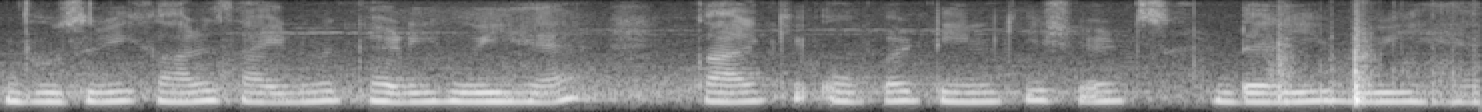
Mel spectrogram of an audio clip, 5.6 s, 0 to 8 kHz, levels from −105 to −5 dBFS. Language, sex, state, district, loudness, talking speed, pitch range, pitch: Hindi, female, Uttar Pradesh, Budaun, -24 LUFS, 175 wpm, 195-210 Hz, 205 Hz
